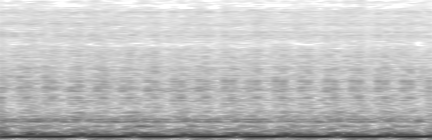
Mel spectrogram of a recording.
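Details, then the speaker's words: Engine with hydraulic lifter tick, first start after an oil flush, before the final oil fill: steady idle with only soft, even light tapping, far less clatter than before; lifter tick much reduced. "a déjà légèrement même beaucoup moins de claquement donc on verra avec l'uile définitive après mais là clairement au premier démarrage après le rinage euh elle claque déjà beaucoup mais alors beaucoup moins"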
